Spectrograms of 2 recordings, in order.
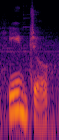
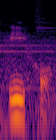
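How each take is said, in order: First: The middle consonant is a j sound. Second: The middle consonant is an h sound. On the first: The speaker calls it wrong. "instead of saying hijo" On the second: The speaker calls it right. "the H in Chabacano is silent... the J becomes the H"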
